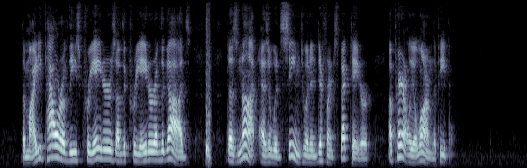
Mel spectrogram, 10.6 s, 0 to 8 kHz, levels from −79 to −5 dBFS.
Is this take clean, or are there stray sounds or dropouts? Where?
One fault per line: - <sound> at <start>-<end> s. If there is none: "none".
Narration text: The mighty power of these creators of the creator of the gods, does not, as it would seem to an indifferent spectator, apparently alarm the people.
- whoosh at 4.1-4.2 s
